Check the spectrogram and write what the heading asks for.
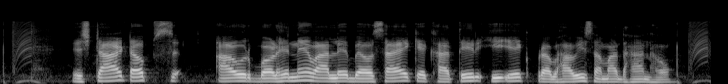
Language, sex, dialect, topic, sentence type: Bhojpuri, male, Western, banking, statement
